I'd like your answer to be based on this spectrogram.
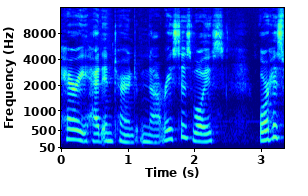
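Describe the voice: Someone gives a plain reading aloud, and the pitch moves an ordinary amount.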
